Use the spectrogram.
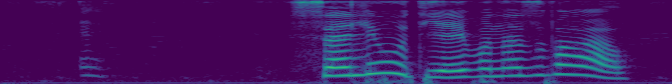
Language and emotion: Russian, positive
